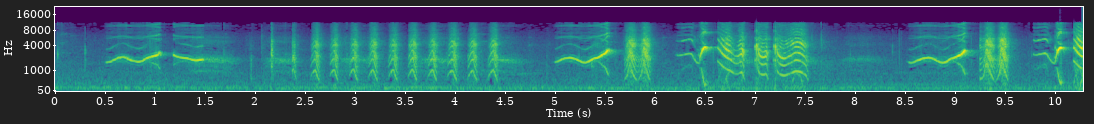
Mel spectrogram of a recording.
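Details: An Indian ringneck parakeet, talking while eating guava, chatters in bright, wavering whistled phrases broken by fast rattling bursts and sharp squawks, in short runs every few seconds.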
